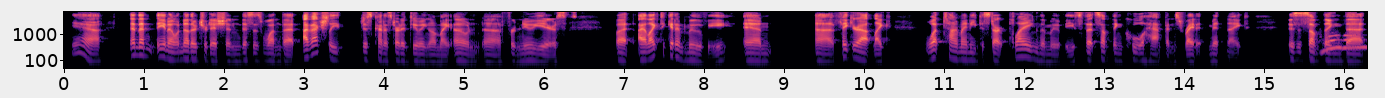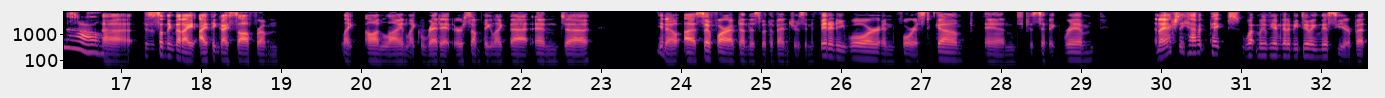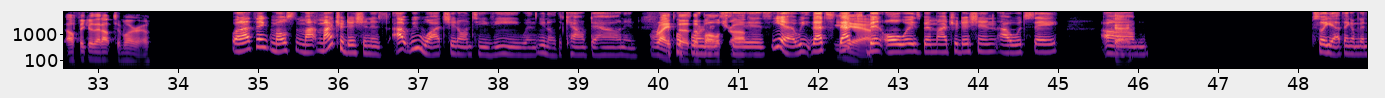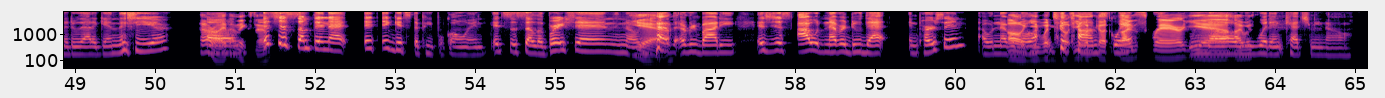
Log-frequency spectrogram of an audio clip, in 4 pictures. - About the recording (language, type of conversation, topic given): English, unstructured, What is a family tradition you remember fondly?
- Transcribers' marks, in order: tapping; laughing while speaking: "this"; other background noise; laughing while speaking: "have"; laughing while speaking: "Time"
